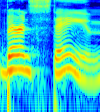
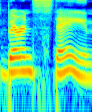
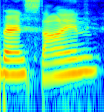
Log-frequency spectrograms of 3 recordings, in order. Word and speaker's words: Berenstain: this on on purpose it is a-i-n that's barren stain that doesn't even like phonetically that doesn't make sense maybe it's the way people pronounce this maybe i'm telling you right now that's stupid that's what you guys you guys are like no it's always been this that's berenstain that's not berenstein then pronounce it differently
